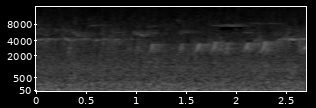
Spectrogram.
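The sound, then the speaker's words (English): Small woodland birds chatter faintly, a string of quick high chirps repeating over a steady outdoor hiss, with no one speaking. “Wow, they're chatting to each other. It's like gossiping.”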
